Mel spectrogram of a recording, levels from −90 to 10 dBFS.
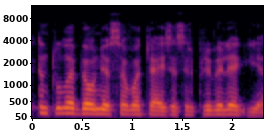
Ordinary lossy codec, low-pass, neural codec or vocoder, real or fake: Opus, 32 kbps; 7.2 kHz; codec, 16 kHz, 8 kbps, FunCodec, trained on LibriTTS, 25 frames a second; fake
